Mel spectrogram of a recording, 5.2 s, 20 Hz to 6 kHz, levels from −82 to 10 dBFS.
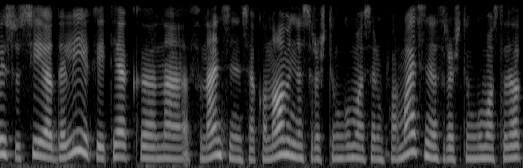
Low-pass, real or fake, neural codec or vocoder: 5.4 kHz; real; none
